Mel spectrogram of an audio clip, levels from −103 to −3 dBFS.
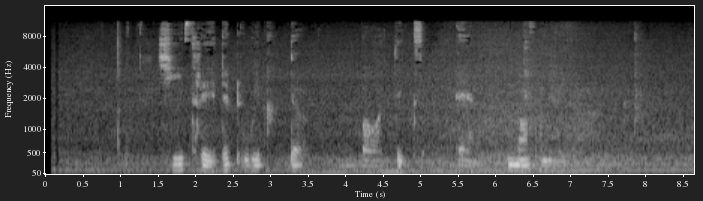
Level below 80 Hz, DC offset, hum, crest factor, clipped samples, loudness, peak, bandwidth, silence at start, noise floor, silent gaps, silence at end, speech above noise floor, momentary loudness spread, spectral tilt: -62 dBFS; under 0.1%; none; 24 dB; under 0.1%; -35 LUFS; -12 dBFS; 11.5 kHz; 0.1 s; -57 dBFS; none; 0 s; 23 dB; 22 LU; -3.5 dB/octave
